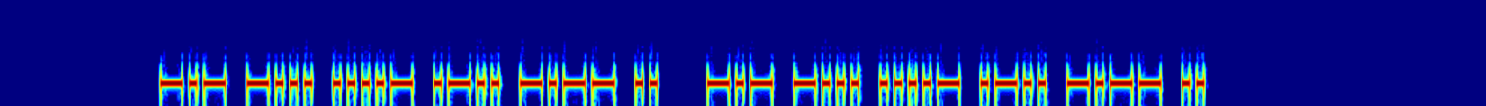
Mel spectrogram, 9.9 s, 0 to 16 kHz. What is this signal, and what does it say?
Morse code, heard as a keyed tone, about 25 wpm, 700 Hz. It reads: KB4LYI KB4LYI
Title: USA Call Signs Repeated 2x 25wpm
